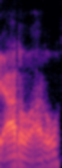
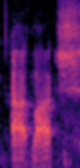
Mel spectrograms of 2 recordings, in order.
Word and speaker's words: atlatl: The atlatl, or atlach if you prefer a more proper pronunciation, spear thrower, remained the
